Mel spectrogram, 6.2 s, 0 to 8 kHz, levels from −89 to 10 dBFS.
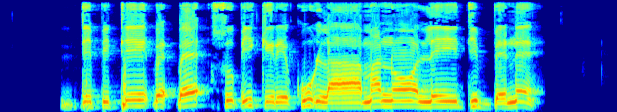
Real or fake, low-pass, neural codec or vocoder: real; 7.2 kHz; none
